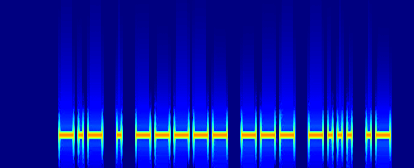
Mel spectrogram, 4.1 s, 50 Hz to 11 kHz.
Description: Morse code, heard as a keyed tone, about 25 wpm, 700 Hz. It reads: KE0OBA
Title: USA Call Signs - 6 Characters - Repeated 2x - 25wpm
